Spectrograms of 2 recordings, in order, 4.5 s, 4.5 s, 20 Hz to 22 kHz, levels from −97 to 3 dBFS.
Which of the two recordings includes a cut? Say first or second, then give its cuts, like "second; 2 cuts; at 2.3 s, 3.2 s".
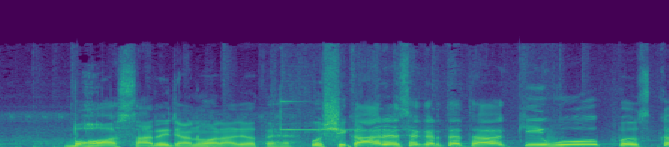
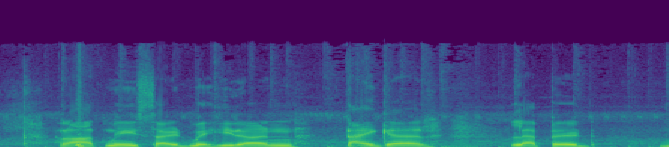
first; 1 cut; at 1.9 s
